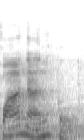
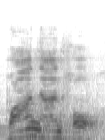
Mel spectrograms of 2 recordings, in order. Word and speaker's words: 华南虎: 华南虎. 华南虎. 华南虎. 华南虎. Pretty good, huh? They're laughing at me. Okay. Here we go. 华南虎.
